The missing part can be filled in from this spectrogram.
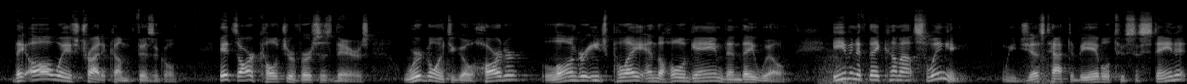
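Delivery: ordinary talk, nothing marked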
